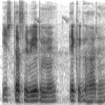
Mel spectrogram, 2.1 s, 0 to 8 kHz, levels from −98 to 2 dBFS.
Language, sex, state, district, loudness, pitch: Hindi, male, Bihar, Patna, -19 LUFS, 120 Hz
